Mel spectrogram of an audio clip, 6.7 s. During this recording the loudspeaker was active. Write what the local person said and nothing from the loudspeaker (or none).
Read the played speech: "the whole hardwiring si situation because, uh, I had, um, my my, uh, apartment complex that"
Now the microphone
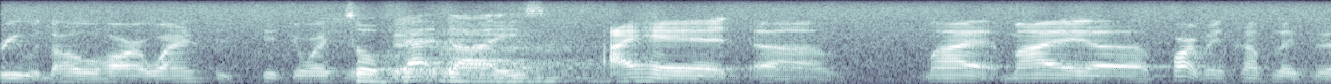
So if that dies,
